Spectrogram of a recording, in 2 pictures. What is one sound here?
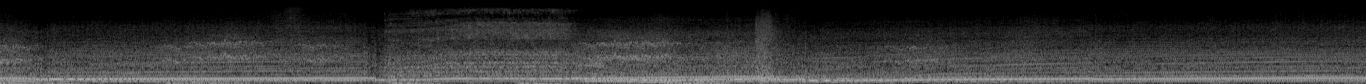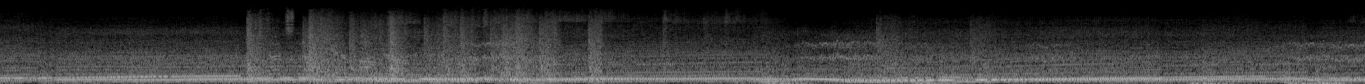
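A racing car engine revs up and down steadily.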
